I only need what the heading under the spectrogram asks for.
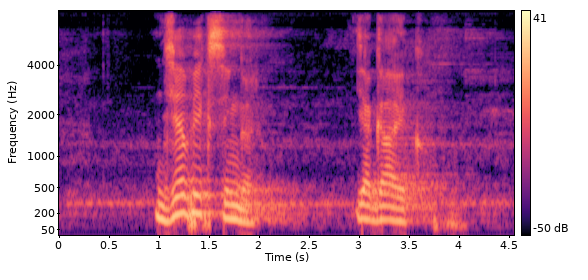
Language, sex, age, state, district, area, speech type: Hindi, male, 45-60, Bihar, Begusarai, rural, spontaneous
